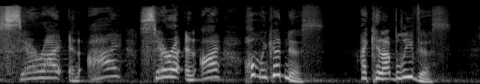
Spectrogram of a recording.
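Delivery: put-on very high, childlike, giddy, drawn out, acted. Acting out Abram, who has been allowed to dream again: imitating Abram, giddy. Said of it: "he's giddy. He's almost, like, childlike".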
